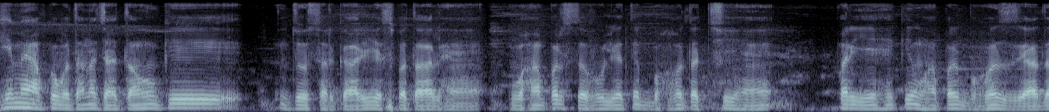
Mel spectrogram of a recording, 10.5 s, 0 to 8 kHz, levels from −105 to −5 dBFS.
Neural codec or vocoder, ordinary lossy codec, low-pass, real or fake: none; none; 7.2 kHz; real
